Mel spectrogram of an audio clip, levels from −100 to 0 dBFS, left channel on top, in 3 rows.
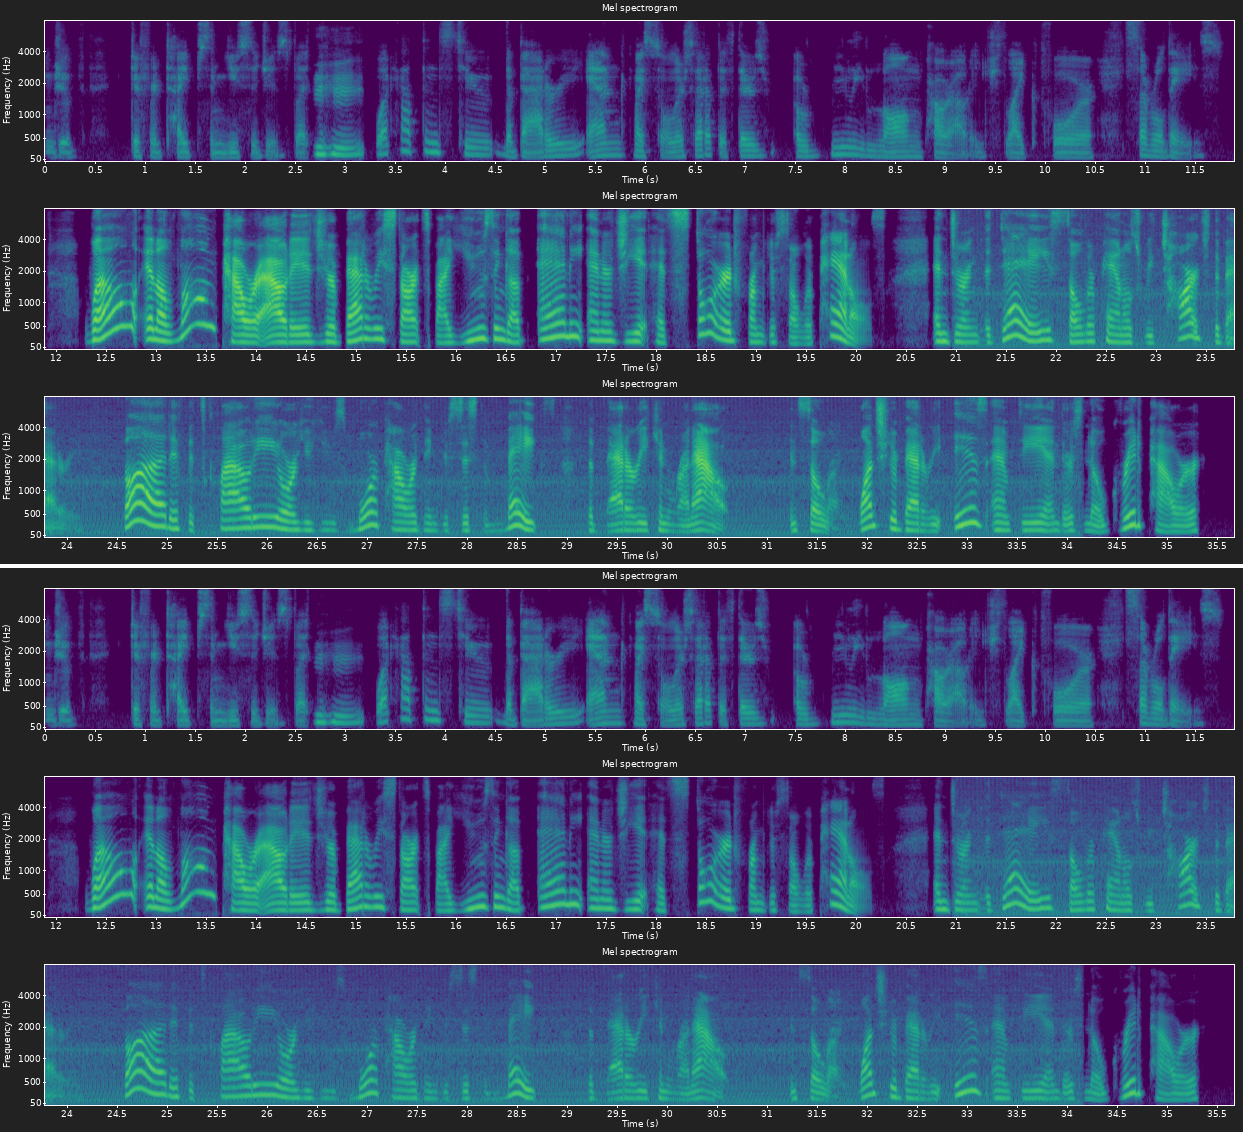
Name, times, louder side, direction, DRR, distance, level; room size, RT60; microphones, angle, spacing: voice 1, 0.0-2.7 3.3-11.8 21.0-21.4 31.6-31.8, right 2 dB, 20° right, 7.4 m, -47 dB
voice 2, 2.7-3.2 12.3-20.1 20.5-24.2 24.6-25.1 25.5-28.7 29.0-30.6 31.2-31.6 31.9-35.3, left 7 dB, 65° left, 0.6 m, -28 dB
sound 1, 21.0-34.2, equal, ahead, 2.8 m, -50 dB
head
